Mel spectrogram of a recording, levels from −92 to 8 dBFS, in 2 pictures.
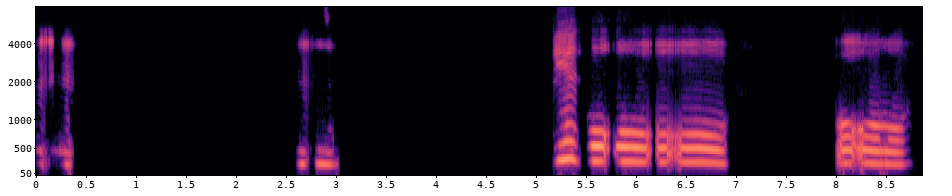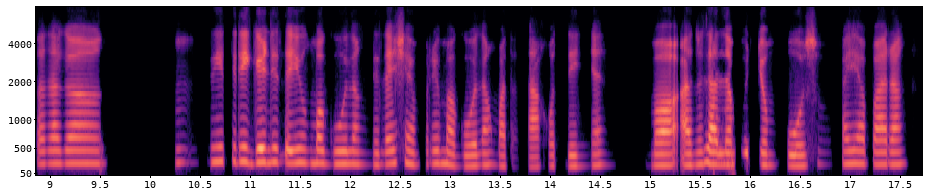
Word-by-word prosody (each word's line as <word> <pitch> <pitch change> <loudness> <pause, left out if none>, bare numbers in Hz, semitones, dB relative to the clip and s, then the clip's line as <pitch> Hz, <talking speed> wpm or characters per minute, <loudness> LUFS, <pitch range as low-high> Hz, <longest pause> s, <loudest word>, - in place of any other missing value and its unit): Mm. 220 -1 -7 2.2
Mm. 220 -1 -7 2.2
Ayan, 295 +1 +4
oo, 260 -1 +4
oo. 245 -2 +1 1.1
Oo, 220 -2 +1 0.2
talagang 230 0 0 0.7
mm, 240 0 -16
tini-trigger 255 -1 +4
nila 245 -2 0
'yung 240 0 -1
magulang 220 -1 -1
nila. 205 +1 -2
Eh, - - -8
siyempre 220 -1 -3
magulang 200 -1 -2
matatakot 180 -1 -6
din 185 0 -5
yan. 200 +1 -6 0.5
Ma 195 0 +6
ano, 200 +1 +1
lalambot 210 - +3
yung 200 -1 -2
puso 190 +3 -2
kaya 225 +1 -2
parang 215 +1 +1
220 Hz, 90 wpm, -23 LUFS, 205-240 Hz, 2.2 s, Ma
